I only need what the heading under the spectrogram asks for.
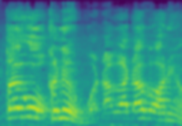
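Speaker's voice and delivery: normal talking voice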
